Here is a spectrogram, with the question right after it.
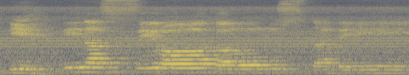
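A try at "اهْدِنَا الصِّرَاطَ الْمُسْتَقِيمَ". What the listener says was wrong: Nah, farqu baina as-sad was sin. Bedakan sad. Sad tebal, sin terkik tipis. Ihdinas siratal mustaqim. Angkat sedikit posisi lidah di sad.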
